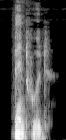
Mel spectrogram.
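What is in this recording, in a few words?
"bentwood", Australian English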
